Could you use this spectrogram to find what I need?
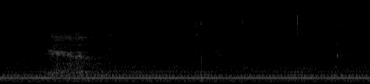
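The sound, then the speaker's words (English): Faint, regular ticking of clocks, soft clicks spaced roughly half a second apart over a steady low electrical hum, with no one speaking. “Which is so clever of the clock gods to make these clocks to go, we're going to synchronize you guys.”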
